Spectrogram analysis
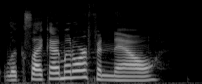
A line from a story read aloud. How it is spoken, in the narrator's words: said Stanley brightly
